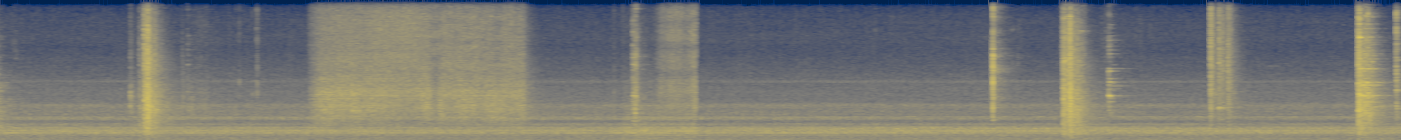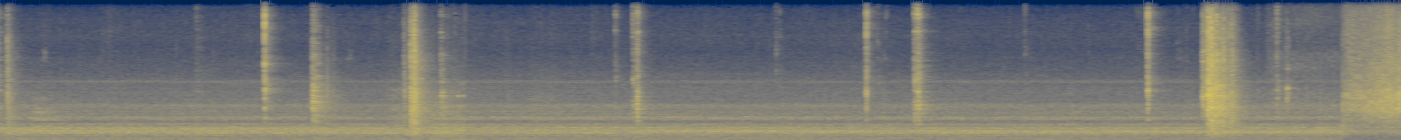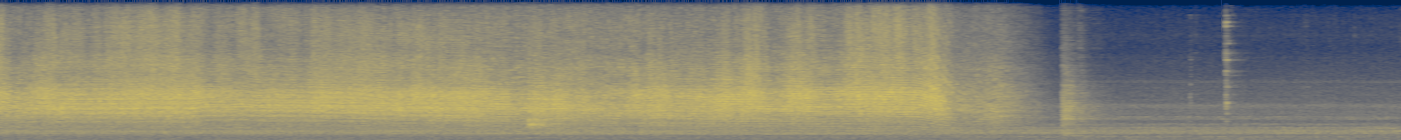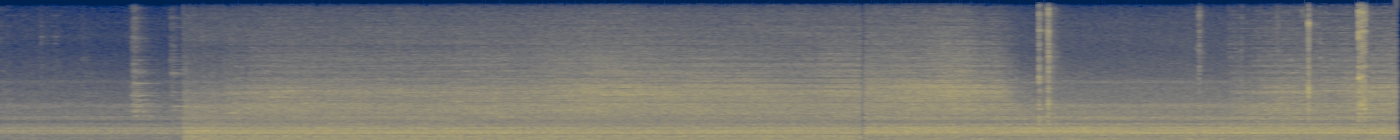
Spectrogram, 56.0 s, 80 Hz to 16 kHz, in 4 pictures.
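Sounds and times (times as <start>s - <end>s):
low workshop roar: 0.0s - 56.0s
gas torch hissing: 3.0s - 5.5s, 27.5s - 38.6s, 43.9s - 52.2s, 54.4s - 56.0s.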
